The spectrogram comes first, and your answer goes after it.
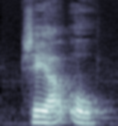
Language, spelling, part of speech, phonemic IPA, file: Dutch, cao, noun, /seː.aːˈoː/, Nl-cao.ogg
- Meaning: initialism of collectieve arbeidsovereenkomst (collective bargaining)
